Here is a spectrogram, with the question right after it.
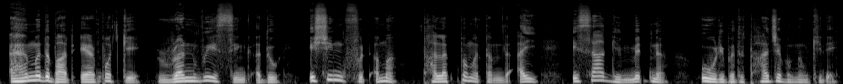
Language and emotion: Manipuri, surprised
